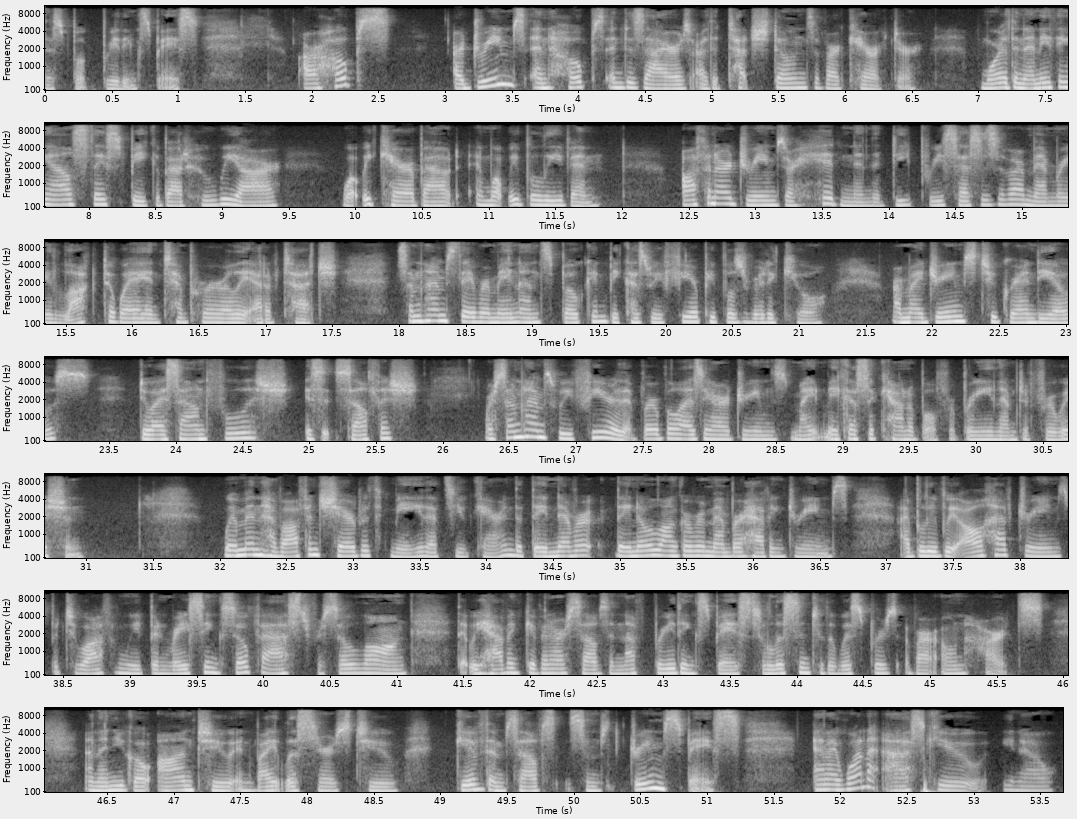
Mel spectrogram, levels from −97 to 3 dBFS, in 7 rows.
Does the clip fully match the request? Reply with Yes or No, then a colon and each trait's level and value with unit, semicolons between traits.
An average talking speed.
Yes: average, 190 wpm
